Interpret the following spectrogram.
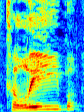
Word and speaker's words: Tlaib: I cannot pronounce her last name. It's Tlaib, but Congress Rashida Tlaib.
